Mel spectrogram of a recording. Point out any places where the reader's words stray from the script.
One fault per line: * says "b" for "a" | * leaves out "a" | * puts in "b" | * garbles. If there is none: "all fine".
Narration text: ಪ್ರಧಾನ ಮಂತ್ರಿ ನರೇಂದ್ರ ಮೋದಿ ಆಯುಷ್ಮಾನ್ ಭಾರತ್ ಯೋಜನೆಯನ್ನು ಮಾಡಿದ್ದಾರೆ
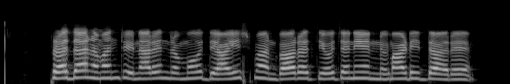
all fine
